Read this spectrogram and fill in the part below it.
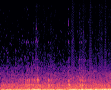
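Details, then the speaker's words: Geely Geometry electric car pulling away: faint, irregular light "ga-ga-ga" knocks over a low rumble, clearer on harder take-off; initially suspected lower control arm, but it was a drive shaft issue from the factory. "现在起步它就很明显，你听啊，嘎嘎嘎。"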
